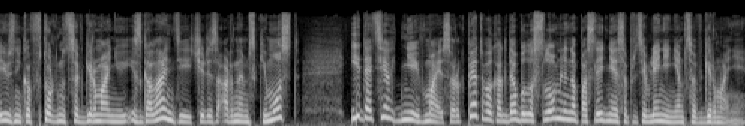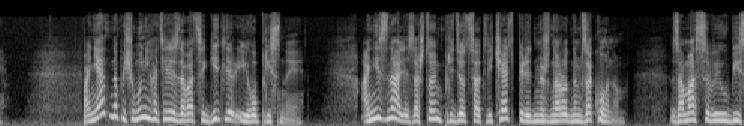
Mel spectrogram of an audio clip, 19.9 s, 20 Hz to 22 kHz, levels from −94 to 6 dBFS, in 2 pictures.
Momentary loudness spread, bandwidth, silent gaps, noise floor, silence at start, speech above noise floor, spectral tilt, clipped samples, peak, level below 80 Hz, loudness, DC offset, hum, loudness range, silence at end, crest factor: 6 LU; 15 kHz; none; -52 dBFS; 0 s; 33 dB; -5 dB/octave; under 0.1%; -8 dBFS; -52 dBFS; -19 LUFS; under 0.1%; none; 2 LU; 0 s; 12 dB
